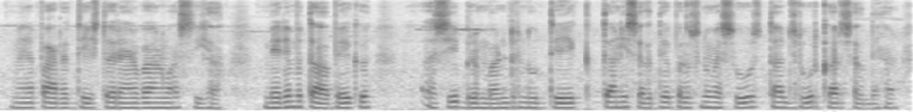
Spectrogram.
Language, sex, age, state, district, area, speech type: Punjabi, male, 18-30, Punjab, Kapurthala, urban, spontaneous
